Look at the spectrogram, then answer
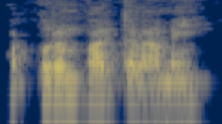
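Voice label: goodbye, Tamil, male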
